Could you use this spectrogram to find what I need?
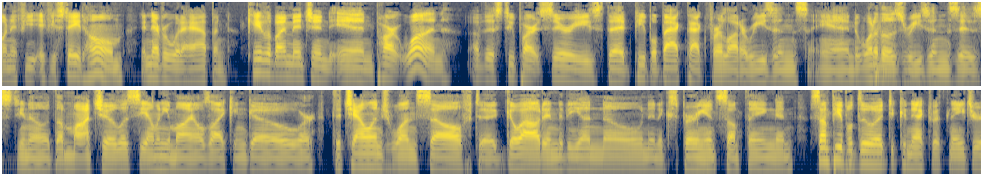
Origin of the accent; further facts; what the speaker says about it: northeastern Oklahoma, United States; growing up in Oklahoma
